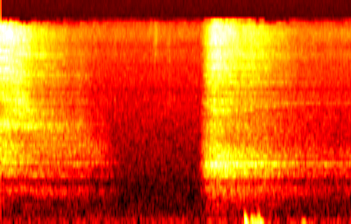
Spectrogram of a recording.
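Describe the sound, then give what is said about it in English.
A single deep breath, soft and breathy, heard alone after a quieter stretch of near-silence. “Just take a deep breath. So there, I took a deep breath.”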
